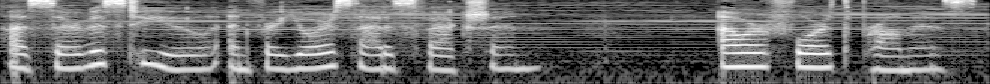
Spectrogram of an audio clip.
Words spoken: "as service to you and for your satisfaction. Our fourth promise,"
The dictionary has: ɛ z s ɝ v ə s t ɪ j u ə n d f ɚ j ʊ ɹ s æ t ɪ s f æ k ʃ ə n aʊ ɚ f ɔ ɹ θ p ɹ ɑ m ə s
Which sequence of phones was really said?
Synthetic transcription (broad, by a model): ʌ s ɝ v ə s t ɪ j u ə n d f ɚ j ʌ ɹ s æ t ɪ s f æ k ʃ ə n aʊ ɚ f ɔ ɹ θ p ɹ ɑ m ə s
